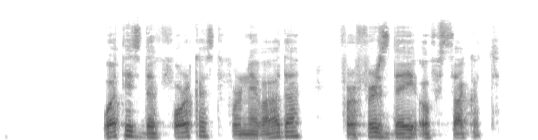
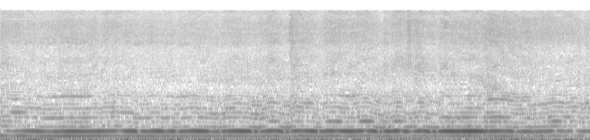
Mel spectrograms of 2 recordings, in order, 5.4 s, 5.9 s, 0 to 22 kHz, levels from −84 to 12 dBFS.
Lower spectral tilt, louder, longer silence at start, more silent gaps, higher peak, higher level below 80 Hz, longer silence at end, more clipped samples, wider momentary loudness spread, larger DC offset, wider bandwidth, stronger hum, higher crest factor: about the same, -5.5 dB/octave vs -5 dB/octave; first, -28 LUFS vs -32 LUFS; first, 1.05 s vs 0 s; first, 3.31-3.37 s vs none; first, -12 dBFS vs -18 dBFS; second, -64 dBFS vs -44 dBFS; first, 0.45 s vs 0 s; neither; about the same, 8 LU vs 6 LU; neither; second, 12 kHz vs 16 kHz; neither; about the same, 16 dB vs 14 dB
